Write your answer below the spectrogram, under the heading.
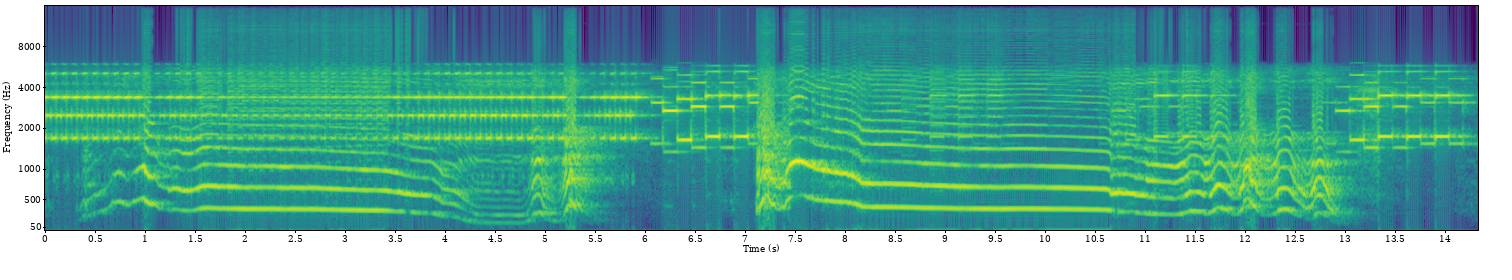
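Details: Riley, a pet dog, sings along to a ringing telephone, his first time howling: long sustained howls that dip and slide, then a sharp rise into another drawn-out wail, over a repeating electronic ringtone melody.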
